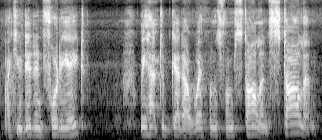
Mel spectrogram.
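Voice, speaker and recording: A woman's voice: low-pitched, normal speed, background noise, close to an everyday voice. An actress playing a stern elderly woman national leader who speaks with cold, commanding defiance. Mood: defiant. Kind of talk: film drama acting.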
